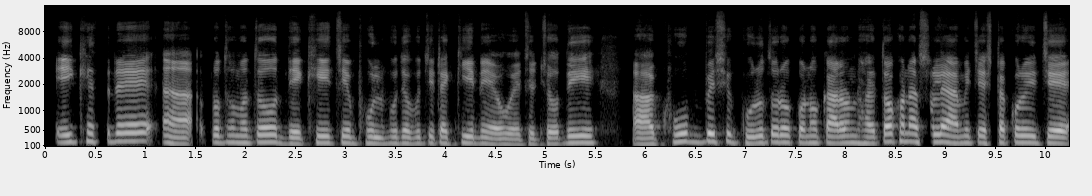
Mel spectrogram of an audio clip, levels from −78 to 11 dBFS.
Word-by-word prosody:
এই 185 +1 +4
ক্ষেত্রে 210 0 -2 0.5
আ - - +3 0.4
প্রথমত 180 -1 -3 0.4
দেখি 150 +3 +1 0.2
যে 170 - 0
ভুল 165 -1 -1
বোঝাবুঝিটা 160 +1 -2
কী 170 - 0
নিয়ে 150 -3 +1
হয়েছে? 130 +1 -3 0.2
যদি 155 +4 +1 0.6
আ - - +5 0.2
খুব 205 +2 +1 0.2
বেশি 205 0 +3 0.2
গুরুতর 175 +3 0 0.2
কোনো 175 0 0
কারণ 170 +1 +3
হয় 160 -1 0
তখন 205 +1 +3
আসলে 195 +1 +1
আমি 170 +1 -2
চেষ্টা 170 +1 0
করি 180 -1 +2 0.2
যে 165 - +6
175 Hz, 145 wpm, -21 LUFS, 160-185 Hz, 0.6 s, যে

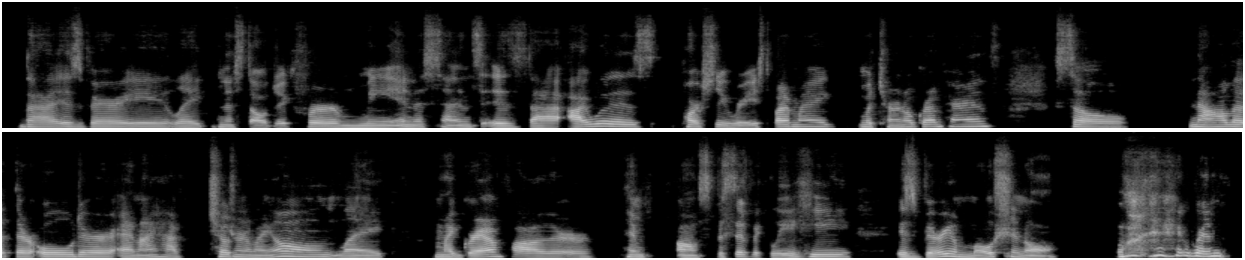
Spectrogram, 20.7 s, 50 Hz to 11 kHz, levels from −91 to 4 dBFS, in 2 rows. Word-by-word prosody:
that 170 -2 -1
is 170 -1 -2
very, 170 0 -1
like, 150 -3 -4
nostalgic 160 -2 -3
for 165 -3 +2
me 155 0 -3
in 165 0 -2
a 165 - -5
sense, 155 -1 -4
is 155 -1 0
that 150 -2 +2
I 165 +3 +6
was 205 -3 0 0.2
partially 170 -1 +1
raised 150 +1 -4
by 180 +1 +6
my 185 0 -3 0.3
maternal 175 0 -3
grandparents, 205 +4 -2 0.4
so, 165 - -1 0.5
now 185 0 +2
that 180 -2 +1
they're 170 -1 +3
older, 180 -1 +3
and 155 -1 0
I 160 +2 -1
have 160 -2 -4 0.2
children 180 -3 0
of 160 - -5
my 150 +2 -3
own, 195 -4 +2
like, 150 -2 -1 0.4
my 170 -1 0
grandfather 160 -3 +3 0.3
him, 170 -3 -2 0.2
um, 155 -2 +4
specifically 165 -1 -2
he 185 0 0 0.4
is 170 -2 +2
very 170 +7 +5
emotional 170 -3 0 0.5
whe 255 0 +4
170 Hz, 125 wpm, -24 LUFS, 160-185 Hz, 0.5 s, I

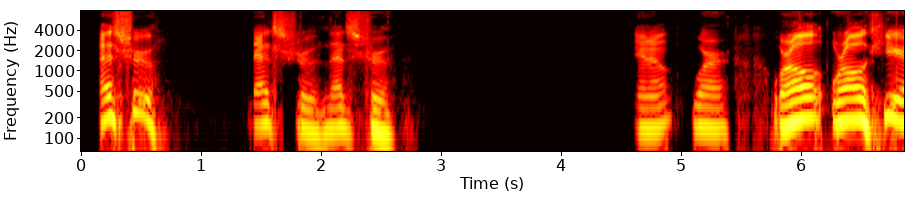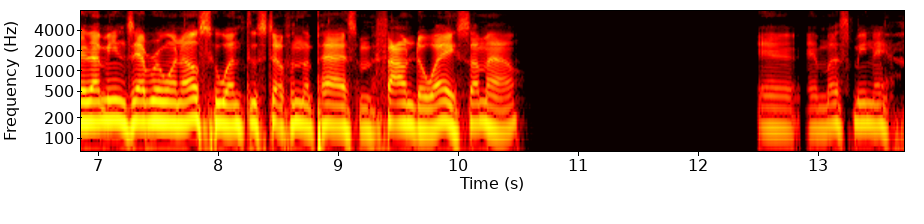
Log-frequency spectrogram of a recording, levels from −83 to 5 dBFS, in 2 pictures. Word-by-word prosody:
That's 195 0 +3
true. 215 - -1 0.8
That's 155 -1 -3
true, 135 -4 -6
that's 140 0 -4
true. 120 -6 -1 2.0
You 140 -1 -5
know, 145 +6 -5 0.2
we're 140 -2 -4 0.4
we're 150 +1 +4
all 195 +3 +7
we're 175 +1 +4
all 190 -1 +7
here, 180 +4 +3
that 175 0 +3
means 180 -3 +1
everyone 175 -1 +2
else 180 +1 +2
who 165 - -1
went 155 -2 -1
through 165 - -3
stuff 155 -1 -4
in 165 - -1
the 155 -3 -4
past 145 0 -2
and 135 -2 -9
found 165 0 0
a 140 - -1
way 155 +2 +1
somehow. 150 0 -5 2.0
An 140 -1 -12
it 140 - -14
must 150 0 -11
mean 165 -1 -7
a 155 -1 -8
155 Hz, 155 wpm, -21 LUFS, 140-175 Hz, 2.0 s, all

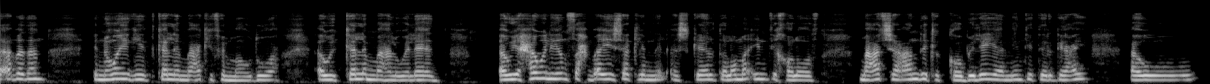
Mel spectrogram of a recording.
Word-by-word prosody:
أبدًا 250 +1 +1 0.5
إن 215 -1 +3
هو 240 +3 +3
ييجي 240 -3 +1
يتكلّم 225 0 0
معاكِ 205 +1 -3
في 205 - -10
الموضوع، 195 +1 -1 0.4
أو 210 0 +5
يتكلّم 235 +3 +1
مع 210 -2 0
الولاد، 195 -1 -1 0.6
أو 215 - +6
يحاول 270 +3 +5
ينصح 255 -4 0
بأي 240 +1 +1
شكل 230 0 -2
مِن 210 0 0
الأشكال، 220 +1 -2
طالما 220 +4 0
أنتِ 240 -1 -2
خلاص 200 -3 -1 0.5
ما 210 - +3
عَادش 235 +2 +2
عنَدِك 230 +1 +1
القابلية 205 +3 +1
إن 205 0 -1
أنتِ 215 +2 -2
ترجعي، 220 +2 -2 0.4
أو 205 +1 +1
215 Hz, 150 wpm, -20 LUFS, 205-235 Hz, 0.6 s, أو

